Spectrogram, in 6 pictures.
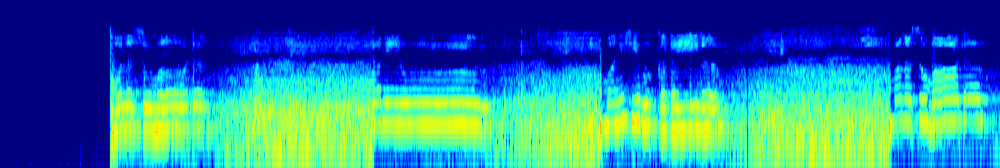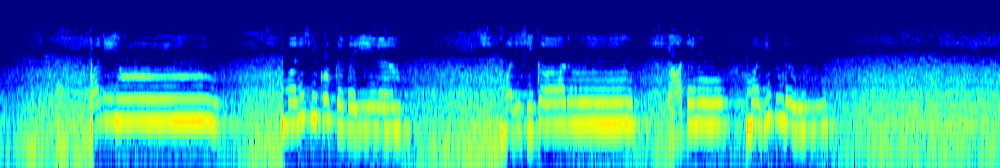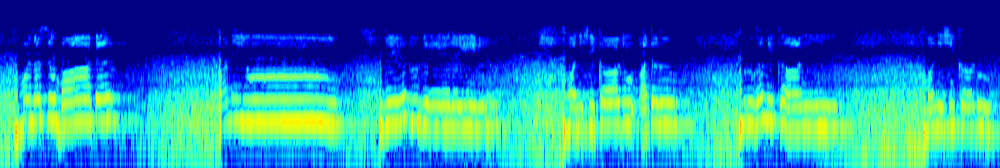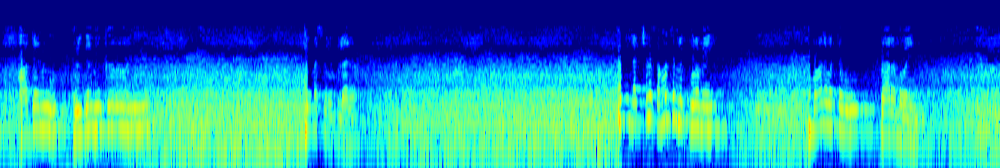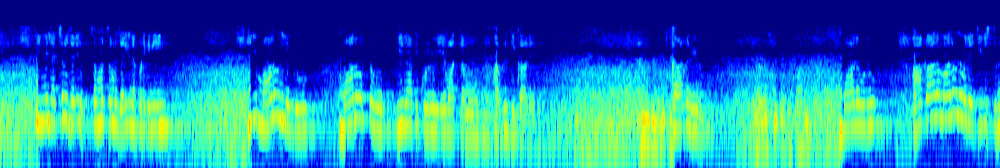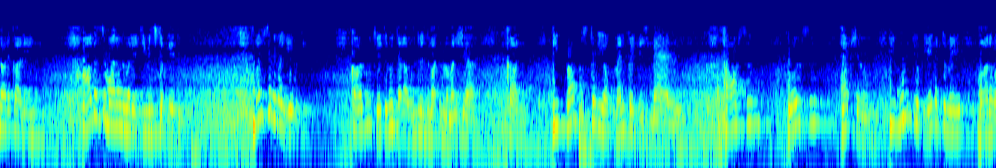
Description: Divine Discourse | Sri Sathya Sai Speaks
